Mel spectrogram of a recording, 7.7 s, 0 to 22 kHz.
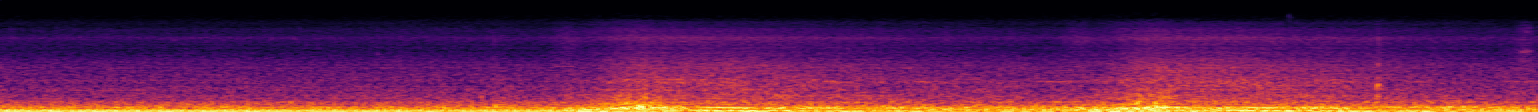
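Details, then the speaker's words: Ford F-150 V8 with a dead skip and P030X misfire code, coil moved to cylinder five to test: deep uneven idle with an irregular stumble, one cylinder misfiring. "got a miss i'm going to take it out for a quick drive unless that code fires and then see what we end up with but it's definitely unhappy"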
